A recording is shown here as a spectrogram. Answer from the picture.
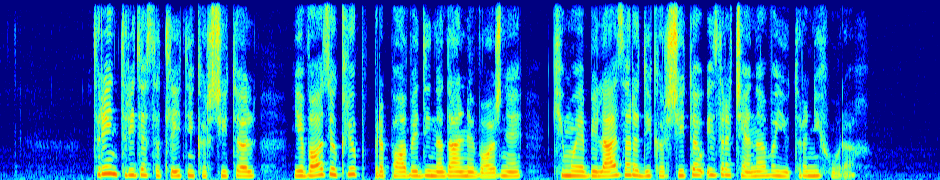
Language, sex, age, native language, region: Slovenian, female, 18-29, Slovenian, Central Slovenia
